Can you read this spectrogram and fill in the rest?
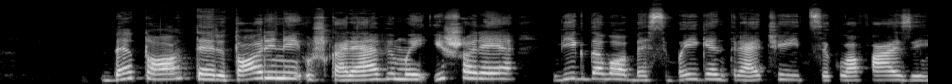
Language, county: Lithuanian, Klaipėda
